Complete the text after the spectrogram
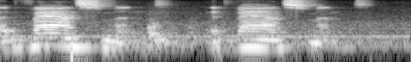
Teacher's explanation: You have advance and then ment, advancement. Now this last vowel in ment is really just a totally indefinite vowel. It's more like a schwa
